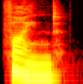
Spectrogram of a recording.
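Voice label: "find", British English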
